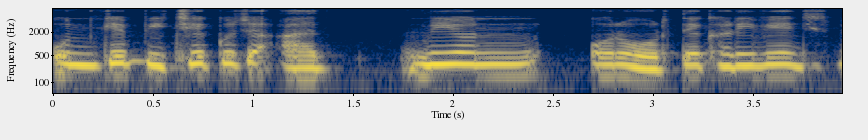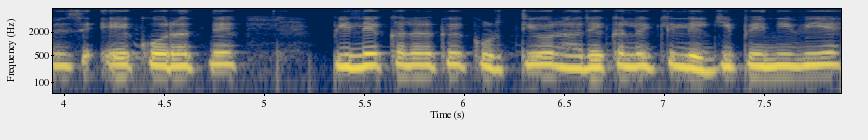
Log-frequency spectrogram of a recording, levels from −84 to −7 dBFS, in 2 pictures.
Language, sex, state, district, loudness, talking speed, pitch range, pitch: Hindi, female, Bihar, Kishanganj, -20 LUFS, 215 wpm, 270-295 Hz, 280 Hz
